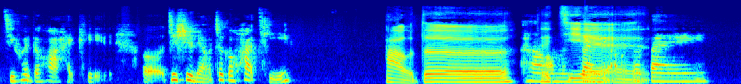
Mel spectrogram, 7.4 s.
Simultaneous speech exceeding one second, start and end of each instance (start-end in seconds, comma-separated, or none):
5.2-6.5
